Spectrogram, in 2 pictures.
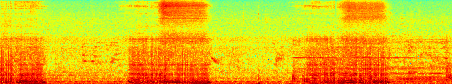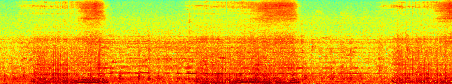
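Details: Loud, rough snores repeating in a steady rhythm about every four seconds, with music in the background; snoring.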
